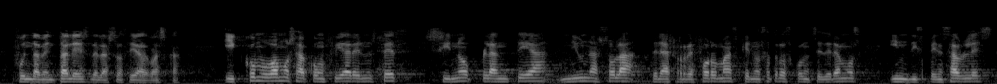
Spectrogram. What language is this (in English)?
Spanish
